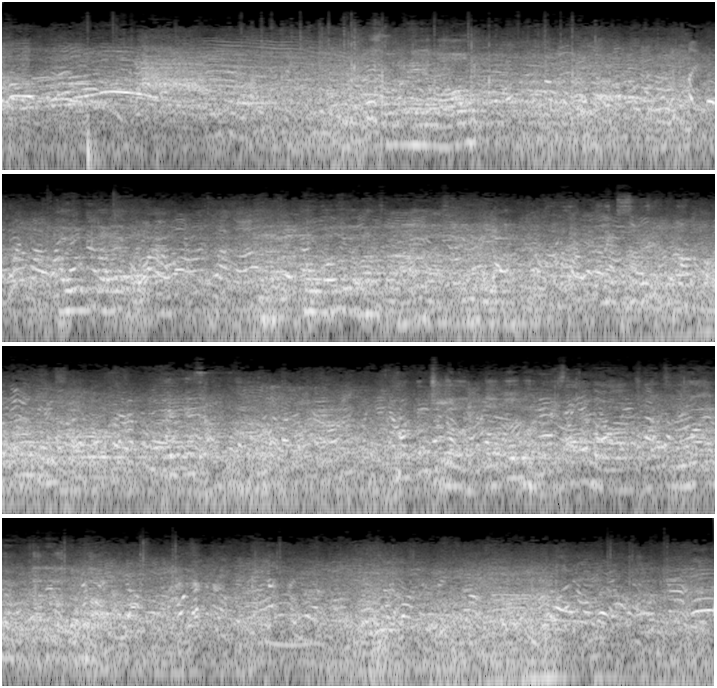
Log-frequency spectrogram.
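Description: A crowd of young men chatters and shouts loudly in a large echoing hall.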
